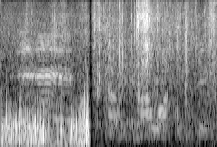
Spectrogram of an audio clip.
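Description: Wind buffeting a phone microphone in a loud, even rumble, with a wavering voice-like sound over it, cutting off suddenly about a second in; after that only faint outdoor background with a few light footstep clicks.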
